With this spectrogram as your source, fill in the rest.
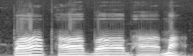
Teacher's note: दुईटा ओठ जोडिएर उच्चारण हुन्छ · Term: ओष्ठ्य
